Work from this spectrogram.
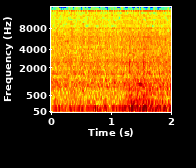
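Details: Petrol engine idling unevenly after sudden power loss while driving, RPM jumping and car shaking: lumpy, stumbling low beat; suspected one cylinder misfiring, owner suspects ignition coil or spark plug.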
